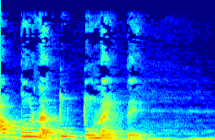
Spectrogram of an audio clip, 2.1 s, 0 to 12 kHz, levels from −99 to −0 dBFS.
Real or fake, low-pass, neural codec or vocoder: real; 10.8 kHz; none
